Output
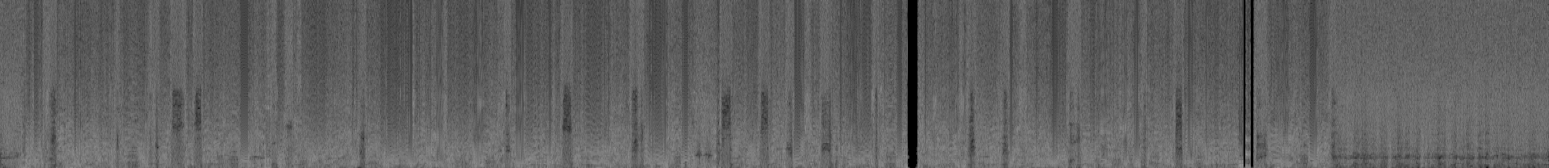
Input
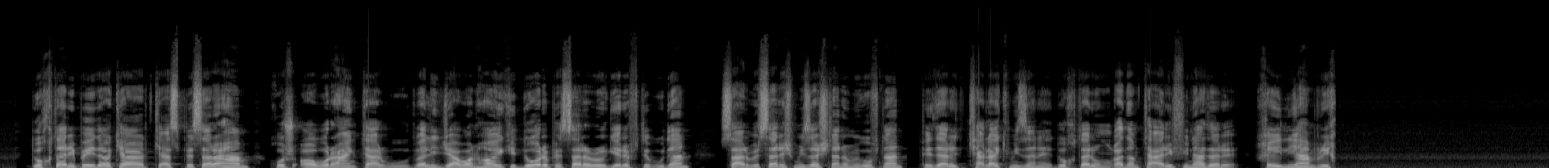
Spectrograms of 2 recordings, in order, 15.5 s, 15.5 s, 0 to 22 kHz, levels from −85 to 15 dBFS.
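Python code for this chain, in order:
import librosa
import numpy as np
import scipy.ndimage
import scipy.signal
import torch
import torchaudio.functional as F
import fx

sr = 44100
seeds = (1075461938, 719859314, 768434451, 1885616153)

y = np.sign(x) * np.sqrt(np.mean(np.square(x)))
y = fx.spec_gate(y, sr, threshold_db=-15, keep='weak')
y = fx.peak_eq(y, sr, hz=220.0, db=2.5, octaves=2.9)
y = y * librosa.db_to_amplitude(7.5)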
